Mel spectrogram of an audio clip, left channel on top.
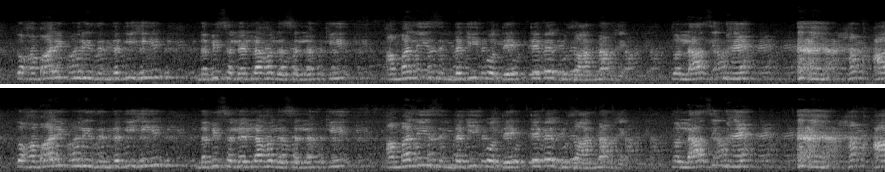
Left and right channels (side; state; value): both; normal; correlation 0.43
